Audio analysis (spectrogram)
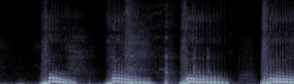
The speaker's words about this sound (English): let me just preface this new place with some pigeon noises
